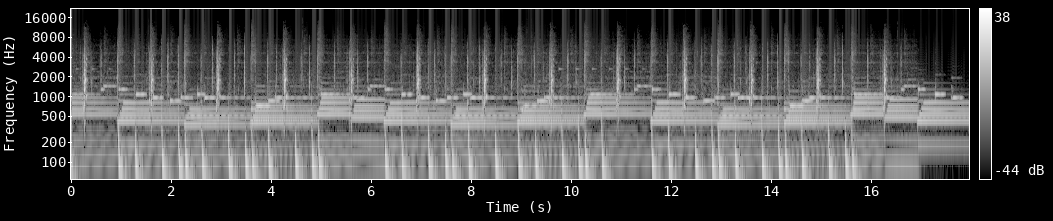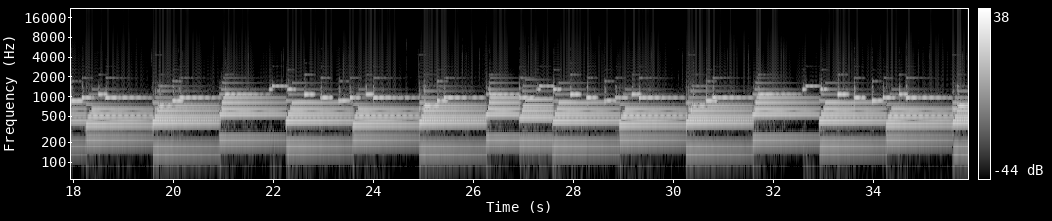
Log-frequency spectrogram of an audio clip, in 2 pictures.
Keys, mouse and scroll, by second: 0.1-0.5 typing, 2.1-2.5 scroll down 1, 3.1 typing, 4.6-5.3 scroll down 1, 6.7 typing, 8.6 typing, 10.4 typing, 12.2 middle click, 13.0-13.9 typing, 16.6-17.4 typing, 17.6 double click, 18.1 middle click, 20.9 ctrl+z, 21.8 typing, 22.8 typing, 24.8 middle click, 26.5-27.4 typing, 29.0-29.7 scroll up 1, 30.0-30.7 typing, 31.3 middle click, 32.0-32.8 typing, 34.4-35.3 typing, 35.4 double click, 35.7-35.9 scroll down 1.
